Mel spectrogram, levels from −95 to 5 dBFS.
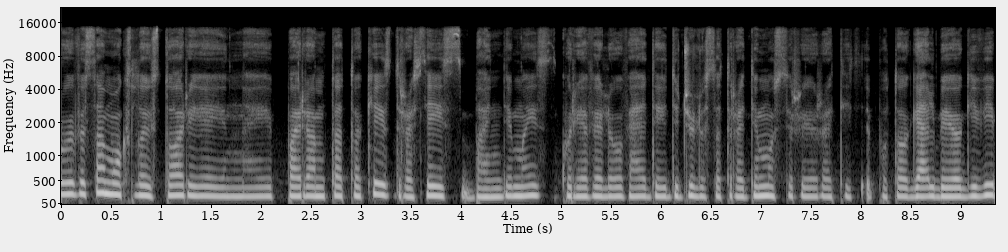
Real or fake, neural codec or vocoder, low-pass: real; none; 14.4 kHz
